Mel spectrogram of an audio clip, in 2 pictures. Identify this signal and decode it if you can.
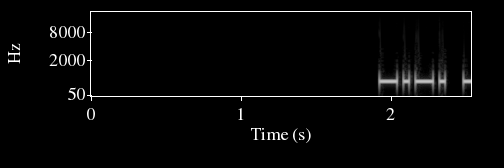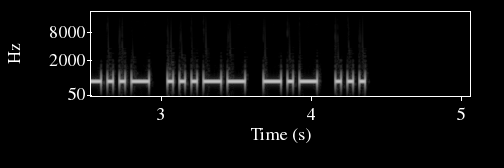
Morse code, heard as a keyed tone, about 30 wpm, 700 Hz. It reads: CX3KS
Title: DXCC-100 Call Signs - 5 Characters - 30wpm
